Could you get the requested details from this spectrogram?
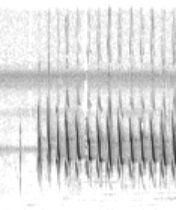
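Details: Captive hill prinia, schooled about three months on lovebird song, launches a quick run of sharp, high, clipped chirps, evenly repeated, after one faint lone note.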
